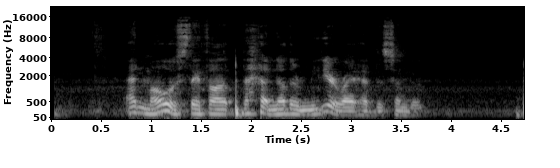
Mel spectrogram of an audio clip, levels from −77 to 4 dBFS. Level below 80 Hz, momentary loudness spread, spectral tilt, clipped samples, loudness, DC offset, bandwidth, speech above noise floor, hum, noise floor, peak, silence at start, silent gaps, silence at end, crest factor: -62 dBFS; 11 LU; -6.5 dB/octave; under 0.1%; -24 LUFS; under 0.1%; 15.5 kHz; 34 dB; none; -58 dBFS; -10 dBFS; 0.05 s; none; 0 s; 16 dB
